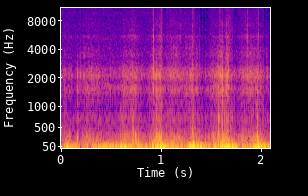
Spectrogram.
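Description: Footsteps crunching through snow at a walking pace, several steps in quick succession, with wind buffeting the microphone.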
